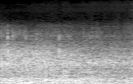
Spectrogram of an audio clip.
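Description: Steady outdoor street noise: a low, even rush with no clear pitch, easing slightly toward the end.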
